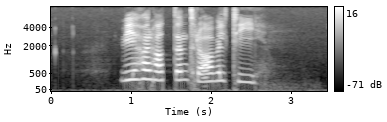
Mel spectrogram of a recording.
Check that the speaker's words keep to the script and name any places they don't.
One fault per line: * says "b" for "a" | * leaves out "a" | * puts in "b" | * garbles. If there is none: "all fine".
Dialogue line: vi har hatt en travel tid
all fine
